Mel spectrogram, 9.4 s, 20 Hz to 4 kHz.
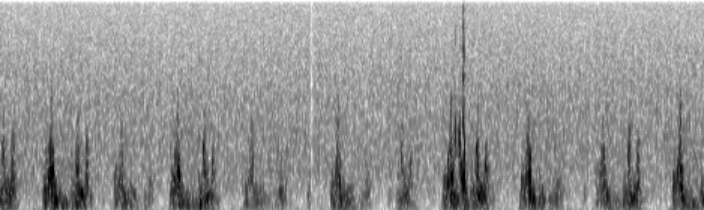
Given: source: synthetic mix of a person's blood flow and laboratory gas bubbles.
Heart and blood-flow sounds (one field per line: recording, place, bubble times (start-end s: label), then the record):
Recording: Doppler ultrasound of blood flow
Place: precordium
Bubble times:
6.04-6.25 s: bubbles
From the record:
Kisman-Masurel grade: 113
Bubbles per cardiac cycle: 1 to 2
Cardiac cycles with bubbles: 1 to 10%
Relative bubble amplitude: loud (0.450 to 0.775)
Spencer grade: 1 (occasional bubble signal discernible with the cardiac motion signal, with majority of cardiac periods free of bubbles)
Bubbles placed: anywhere in the cardiac cycle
